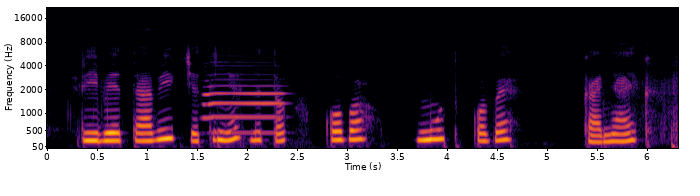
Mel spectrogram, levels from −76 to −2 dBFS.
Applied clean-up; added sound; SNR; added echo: none; Wind instrument, woodwind instrument; 11 dB; none.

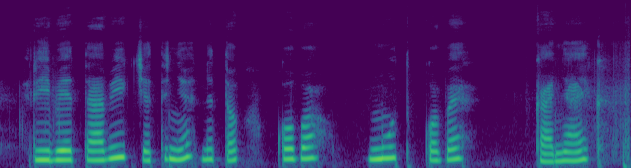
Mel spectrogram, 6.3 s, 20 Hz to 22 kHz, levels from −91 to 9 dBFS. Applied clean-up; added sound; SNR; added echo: none; none; none; none.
